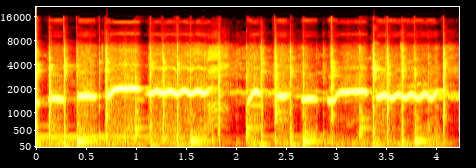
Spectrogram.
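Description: Live band instrumental intro: a high, whistle-like lead melody with wavering held notes and upward slides, over hand drums and a steady low beat.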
